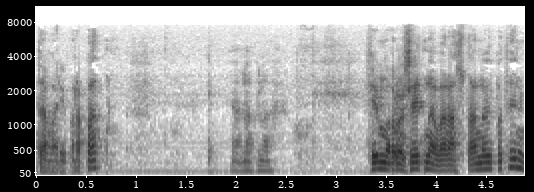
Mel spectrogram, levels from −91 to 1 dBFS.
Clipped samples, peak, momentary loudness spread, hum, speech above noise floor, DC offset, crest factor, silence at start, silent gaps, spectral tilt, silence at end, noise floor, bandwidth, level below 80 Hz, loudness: under 0.1%; -4 dBFS; 24 LU; none; 31 dB; under 0.1%; 18 dB; 0 s; none; -6.5 dB/octave; 0 s; -50 dBFS; 8 kHz; -50 dBFS; -19 LUFS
